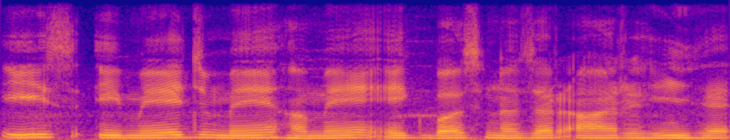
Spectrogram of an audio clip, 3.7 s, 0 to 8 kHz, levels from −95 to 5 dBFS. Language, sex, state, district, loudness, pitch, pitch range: Hindi, male, Uttar Pradesh, Budaun, -16 LUFS, 140 Hz, 130-145 Hz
